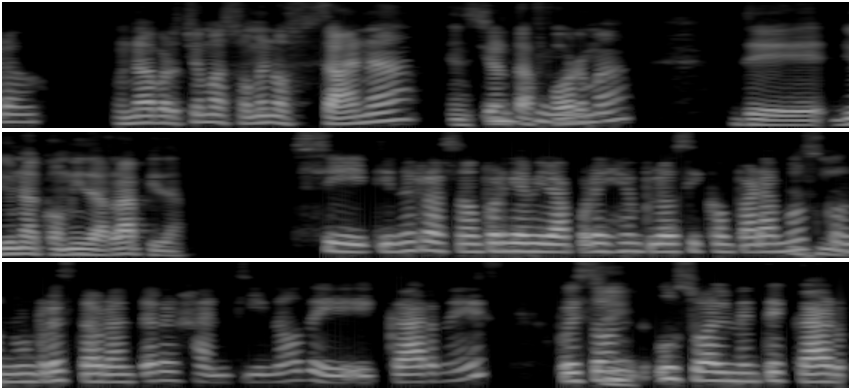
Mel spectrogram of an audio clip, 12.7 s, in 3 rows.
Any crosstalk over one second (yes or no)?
no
